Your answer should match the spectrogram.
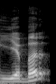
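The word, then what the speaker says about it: עבר: இத தனியா நீங்க உச்சரிக்கும் போது इसको अलग से जब हम बोलते हैं அத எபர் அப்படின்னு சொல்லுவாங்க. उसे यबर ऐसे बोला जाता है।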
